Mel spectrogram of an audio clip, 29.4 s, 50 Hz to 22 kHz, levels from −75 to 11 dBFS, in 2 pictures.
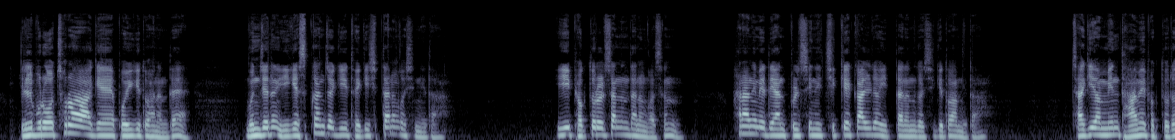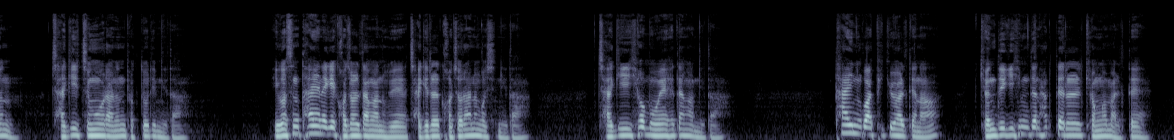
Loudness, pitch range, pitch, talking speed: -17 LUFS, 120-150 Hz, 130 Hz, 285 characters per minute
